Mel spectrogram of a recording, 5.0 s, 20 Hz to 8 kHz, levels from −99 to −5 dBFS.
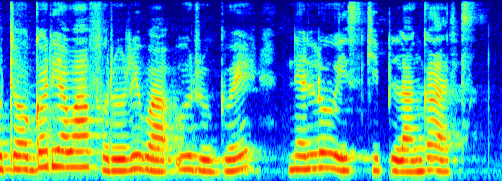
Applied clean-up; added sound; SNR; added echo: none; none; none; none.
